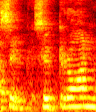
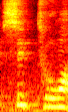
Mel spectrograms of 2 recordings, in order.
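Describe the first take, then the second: First: The word ends with an n sound. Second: The word ends with a vowel sound. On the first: The speaker calls it wrong. "होगा सिट्रॉन" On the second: The speaker calls it right.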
